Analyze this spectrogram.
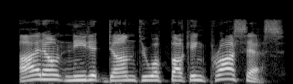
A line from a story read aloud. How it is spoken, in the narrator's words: Trump yelled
